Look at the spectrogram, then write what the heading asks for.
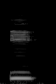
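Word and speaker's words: い: little eyes this is e a e it is pronounced like a long e i think the long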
